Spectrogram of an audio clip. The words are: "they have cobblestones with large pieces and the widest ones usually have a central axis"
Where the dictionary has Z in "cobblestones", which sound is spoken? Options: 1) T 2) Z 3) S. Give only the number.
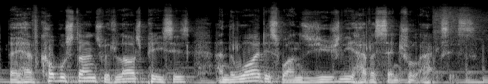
2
